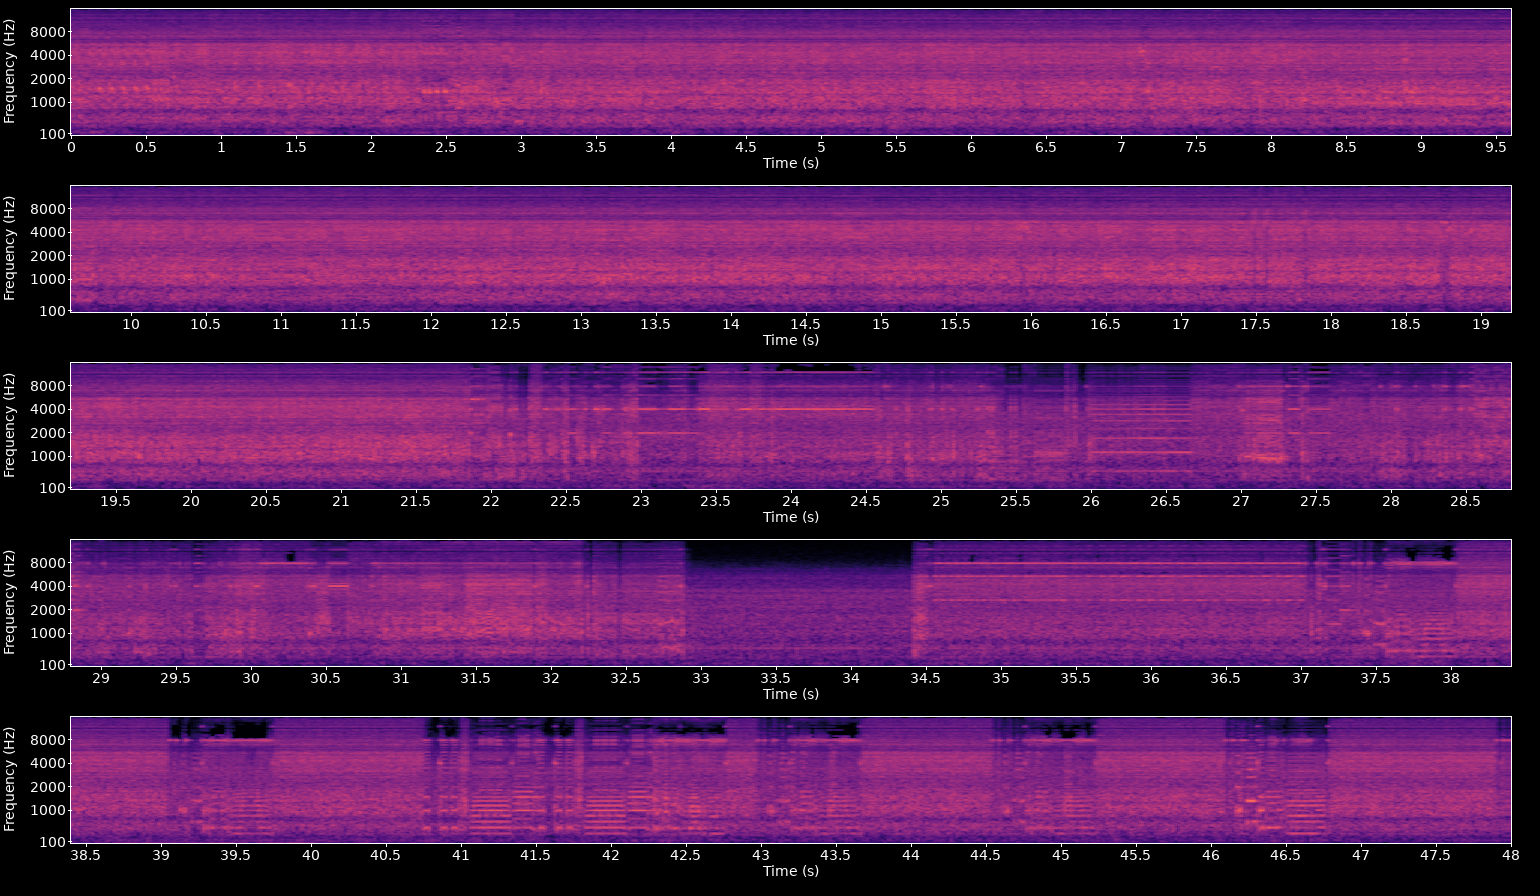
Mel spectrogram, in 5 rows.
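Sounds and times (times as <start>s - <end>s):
harsh hiss with tones: 0.0s - 22.1s, 34.5s - 41.1s, 41.7s - 48.0s.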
